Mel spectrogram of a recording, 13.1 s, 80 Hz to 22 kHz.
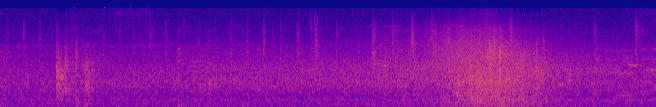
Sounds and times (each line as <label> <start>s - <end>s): pedestrian/vehicle movement 0.0s - 13.1s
